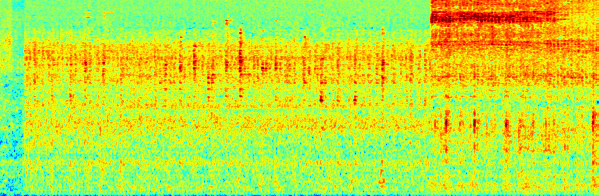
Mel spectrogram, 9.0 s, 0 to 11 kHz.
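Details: Circa-1985 Suzuki 85 hp two-stroke outboard after clearing its fully plugged carb jets, before syncing the three carbs: steady, uneven burble with fast firing pulses, picking up slightly near the end, no misses; normal running.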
